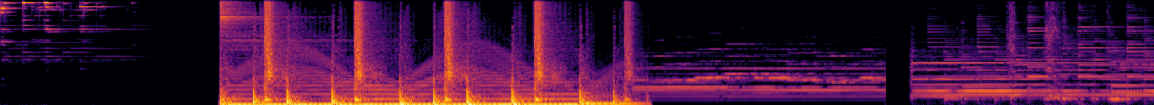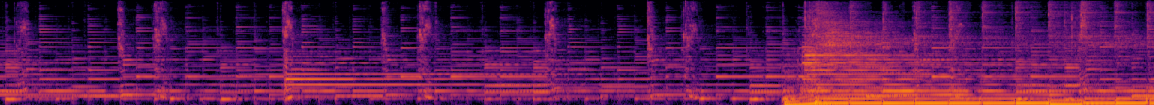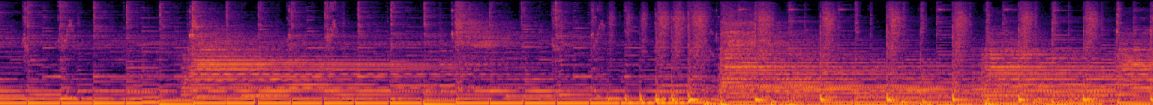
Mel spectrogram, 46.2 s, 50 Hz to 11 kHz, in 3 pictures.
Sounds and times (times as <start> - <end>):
Music: 2.9 - 46.1.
